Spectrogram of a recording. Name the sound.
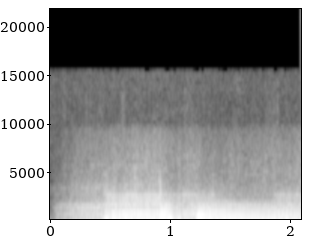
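voice imitating a fart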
